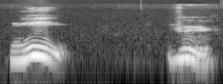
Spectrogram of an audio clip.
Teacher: It's the long E through a pursed lips.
